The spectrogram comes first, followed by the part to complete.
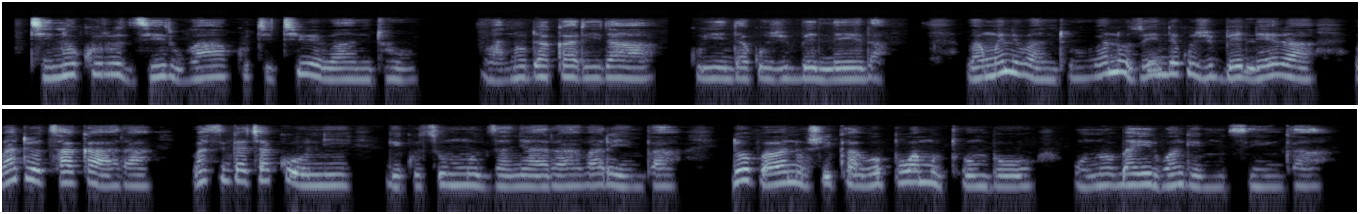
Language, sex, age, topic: Ndau, female, 25-35, health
